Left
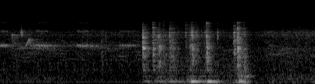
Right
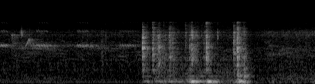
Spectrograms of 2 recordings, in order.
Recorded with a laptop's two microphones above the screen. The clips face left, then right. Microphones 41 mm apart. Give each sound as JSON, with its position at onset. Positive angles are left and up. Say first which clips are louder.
{"t": 1.4, "sound": "typing on a keyboard", "louder": "right 2 dB", "side_deg": -60, "distance_m": 1.5}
